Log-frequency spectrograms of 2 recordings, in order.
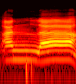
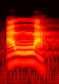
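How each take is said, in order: First: The n sound is pronounced before the l. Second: The n sound merges into the l. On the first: The speaker calls it wrong. "Enggak boleh asyhadu an la. Ah, salah" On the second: The speaker calls it right. "hilang nonnya seakan-akan"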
